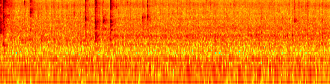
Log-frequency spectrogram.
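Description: Aquarium water bubbling and churning over a steady low hum from the tank's equipment, with several short sharp splashes and clicks near the start and about two seconds in as cichlids snap at cockroaches on the surface.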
